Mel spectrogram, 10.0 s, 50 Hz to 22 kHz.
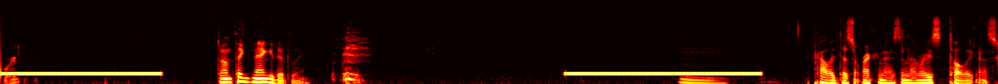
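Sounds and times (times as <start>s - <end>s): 
outgoing phone call telephone ringback tone: 0.0s - 1.6s, 5.6s - 7.6s
speech: 2.2s - 3.7s, 8.2s - 9.9s.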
